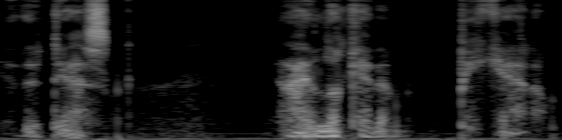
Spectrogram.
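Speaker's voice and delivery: hushed, secretive retelling; hushed telling. Retold or imitated. Telling a friend about sneaking past, whispered. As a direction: drop to a near whisper as if sneaking. Sneaking a look at the desk guy.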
